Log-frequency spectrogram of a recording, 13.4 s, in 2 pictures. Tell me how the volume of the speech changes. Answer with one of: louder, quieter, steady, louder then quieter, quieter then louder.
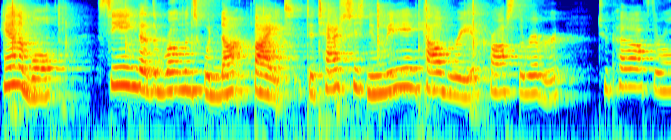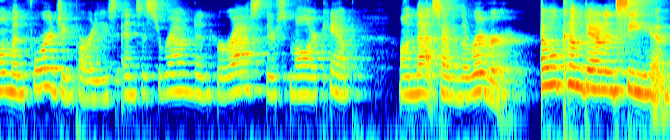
quieter then louder.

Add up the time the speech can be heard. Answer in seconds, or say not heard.
13 s.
